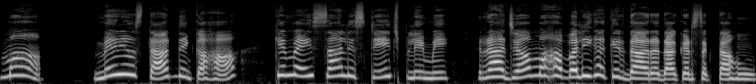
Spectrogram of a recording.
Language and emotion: Urdu, happy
